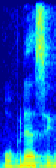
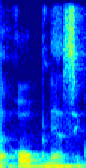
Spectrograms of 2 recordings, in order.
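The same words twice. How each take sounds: First: औपन्यासिक mispronounced with short o at the start; wrong pronunciation. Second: औपन्यासिक opening on a full au; correct pronunciation. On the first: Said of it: "औपन्यासिक नहीं होता". (औपन्यासिक में औ की जगह ओ) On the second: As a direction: round out au at the start of औपन्यासिक. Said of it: "औपन्यासिक होता है". (औपन्यासिक में साफ़ औ) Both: Shown as a demonstration.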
